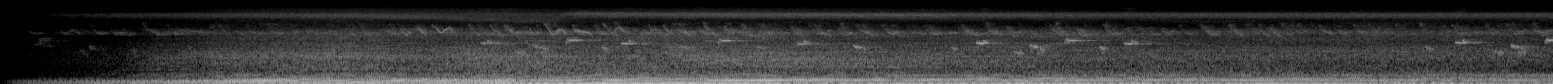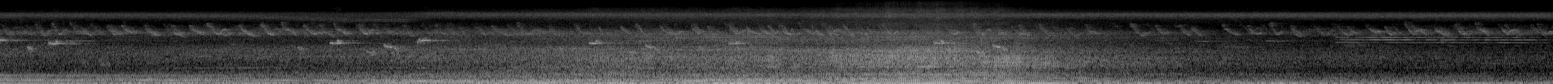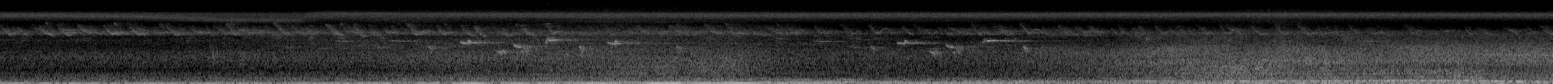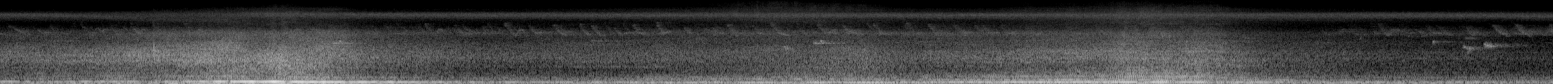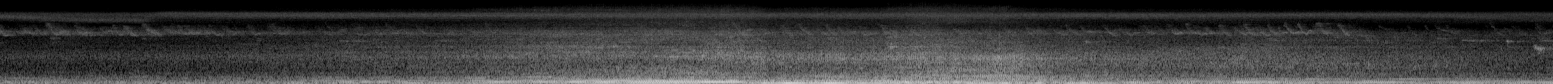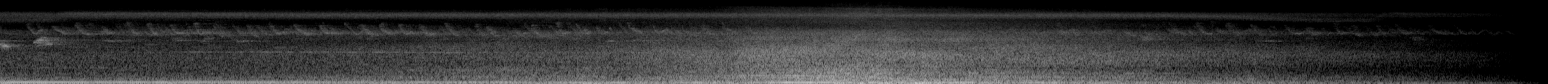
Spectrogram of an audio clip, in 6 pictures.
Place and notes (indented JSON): {
  "title": "Shuangxi Park, Taipei - Early in the morning",
  "date": "2012-06-23 05:00:00",
  "description": "Shuangxi Park and Chinese Garden, Sony PCM D50 + Soundman OKM II",
  "latitude": "25.10",
  "longitude": "121.53",
  "altitude": "18",
  "timezone": "Asia/Taipei"
}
